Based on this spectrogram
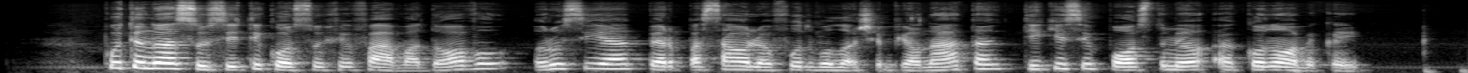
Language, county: Lithuanian, Telšiai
